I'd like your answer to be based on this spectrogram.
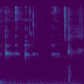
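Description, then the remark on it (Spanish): Wine glasses clink together in a toast, with about four light, ringing taps over a second or so, each leaving a brief bright chime. The clinks are soft, with no talking. “Bueno, salud. Salud.”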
